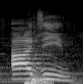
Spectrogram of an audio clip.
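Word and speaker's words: один: word number five and it's adin again remember about the pronunciation rule here letter or is not stressed so i'm saying it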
